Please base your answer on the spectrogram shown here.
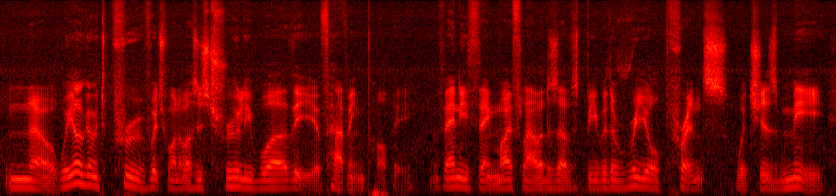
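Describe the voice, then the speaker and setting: An actor playing a brash, possessive warrior prince in a romantic roleplay audio drama, gruff, boastful and taunting. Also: male voice, on the low side, moderate pace, hardly any pauses, slight background noise. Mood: combative. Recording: music under the voice.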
